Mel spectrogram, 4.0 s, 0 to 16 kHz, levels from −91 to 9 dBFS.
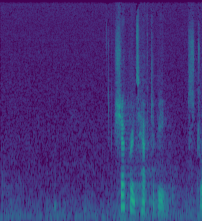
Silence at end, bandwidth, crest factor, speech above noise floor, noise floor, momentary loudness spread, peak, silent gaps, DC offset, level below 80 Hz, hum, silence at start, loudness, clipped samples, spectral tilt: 0 s; 16 kHz; 24 dB; 22 dB; -58 dBFS; 23 LU; -16 dBFS; none; under 0.1%; -62 dBFS; none; 0 s; -36 LUFS; under 0.1%; -3 dB/octave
